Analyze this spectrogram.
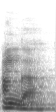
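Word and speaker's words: ङ: को अणा बोलते हैं, लेकिन इनका उच्चारण अलग अलग है। जैसे कि इसे हम बोलते हैं अंगा। जब हम इनका उच्चारण करेंगे क ख ग घ अण, बहुत से बच्चे अण बोलते हैं, फिर च छ ज झ अण, ट ठ ड ढ अण। तो ये जो इन तीनों को अणा अणा बोलते हैं हर वर्ग में, ये गलत है।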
